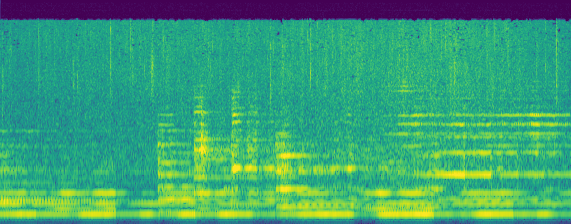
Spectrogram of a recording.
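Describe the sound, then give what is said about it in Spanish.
Rain falling outside, large drops striking a window in a steady, loud patter that runs throughout, alongside sustained low tonal sounds. “Aquí, calentitos, mientras llueve fuera y vemos cómo caen los goterones por la ventana.”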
